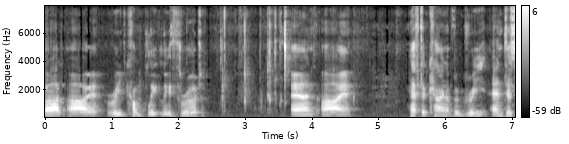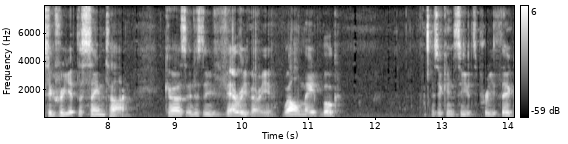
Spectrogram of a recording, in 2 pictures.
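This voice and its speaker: The speaker moves at a fairly slow pace with long, frequent pauses. Pitch varies in an ordinary way. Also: man, medium pitch for a man. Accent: German. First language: German. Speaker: YouTuber reviewing survival books. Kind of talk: book review. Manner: hesitant, many fillers.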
